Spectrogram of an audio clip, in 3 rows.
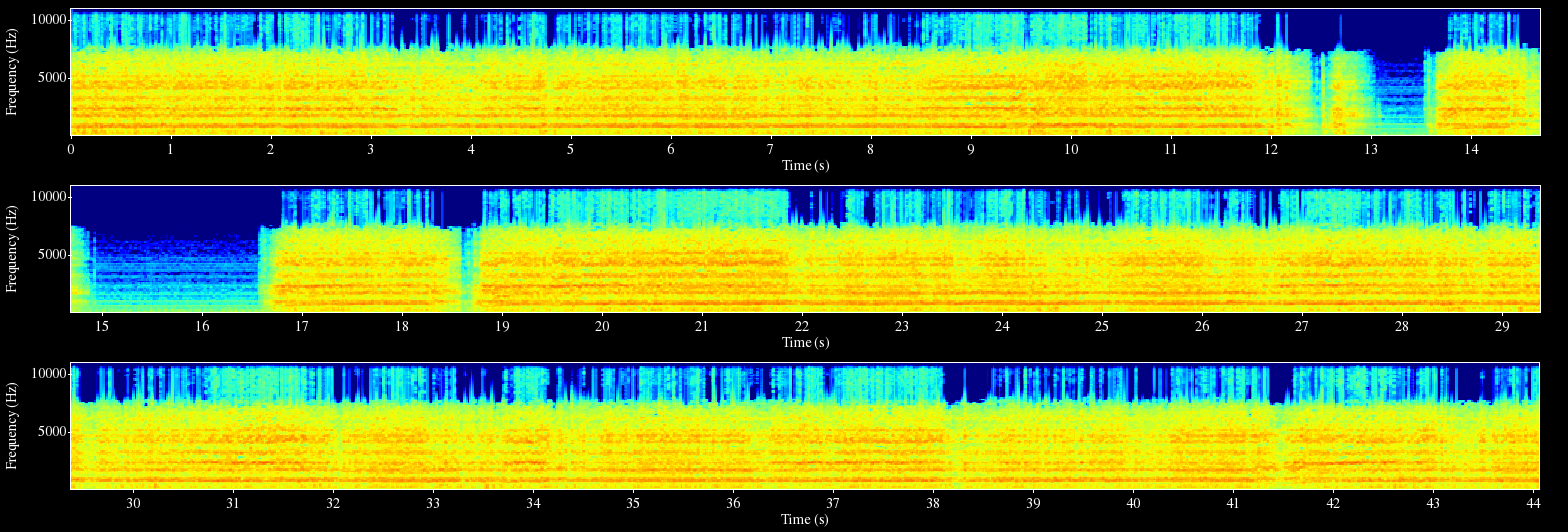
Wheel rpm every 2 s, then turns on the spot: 230, 230, 240, 220, 230, 220, 60, 40, 120, 160, 210, 220, 220, 220, 230, 220, 210, 220, 210, 230, 190, 220.
none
